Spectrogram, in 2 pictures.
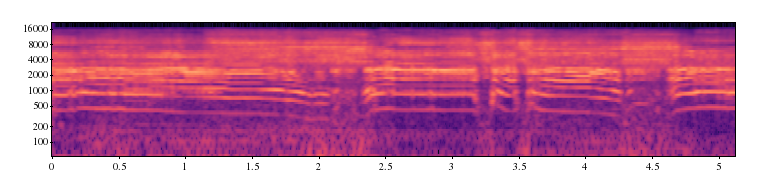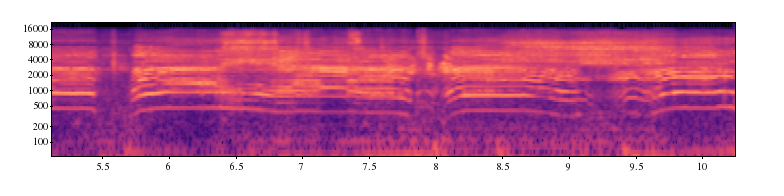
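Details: Twin 8-month-old infants crying, tired from playing, on a drive back from Pattaya: loud, sustained, high-pitched wailing cries with brief breaths between them.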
